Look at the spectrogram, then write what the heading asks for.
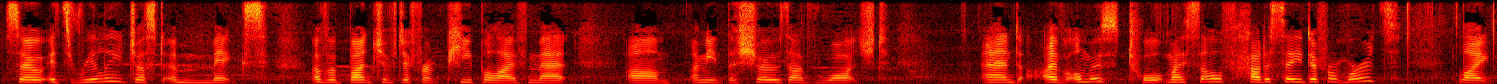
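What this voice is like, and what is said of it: Somewhat Americanized English accent. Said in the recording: “we have quite different accents. So I think that mine's a little bit more Americanized ... my actual voice sounds very American, but I use more English words”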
